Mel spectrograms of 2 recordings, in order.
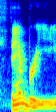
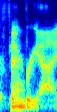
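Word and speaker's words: fimbriae: top of the cell those are called fembree or fembriae is another pronunciation for that and again not all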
